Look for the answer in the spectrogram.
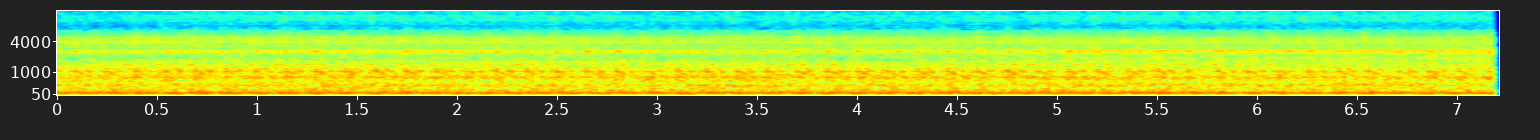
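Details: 3588 at 7,338 hours, idling on a freshly rebuilt engine with new cylinders and pistons; steady, even, smooth low beat with no knocks or misses, very quiet; a slight line leak was found, to be tightened; normal diesel idle.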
